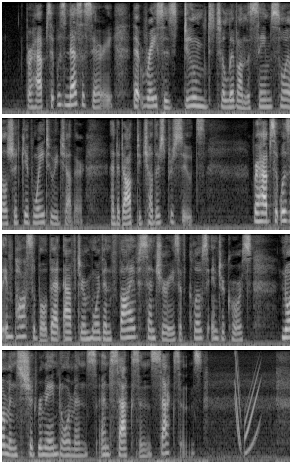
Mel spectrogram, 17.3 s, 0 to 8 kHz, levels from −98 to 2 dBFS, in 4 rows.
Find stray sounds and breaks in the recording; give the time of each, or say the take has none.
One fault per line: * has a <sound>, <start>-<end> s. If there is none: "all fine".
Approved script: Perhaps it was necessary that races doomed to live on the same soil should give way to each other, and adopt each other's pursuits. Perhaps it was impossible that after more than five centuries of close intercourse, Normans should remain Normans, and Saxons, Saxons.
* has a chirp, 16.4-16.9 s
